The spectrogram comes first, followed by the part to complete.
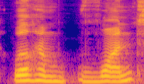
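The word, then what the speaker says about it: Wilhelm Wundt: especially in the 1800s we had someone named will him want is how you say a German scientist he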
